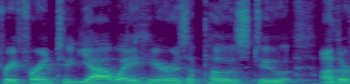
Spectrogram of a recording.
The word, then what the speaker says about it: Yahweh: But we would pronounce it as Yahweh.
